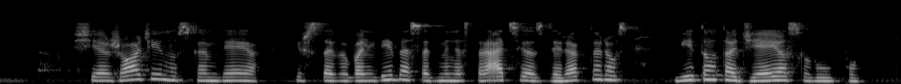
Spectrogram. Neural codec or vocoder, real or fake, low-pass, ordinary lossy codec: codec, 16 kHz, 8 kbps, FunCodec, trained on Chinese and English, 25 frames a second; fake; 7.2 kHz; Opus, 64 kbps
